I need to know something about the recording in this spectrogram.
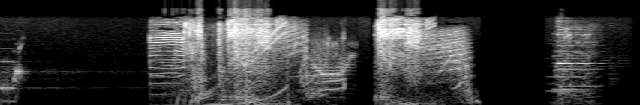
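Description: A cartoon spaceship whooshes past.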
